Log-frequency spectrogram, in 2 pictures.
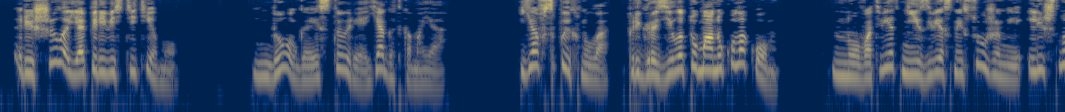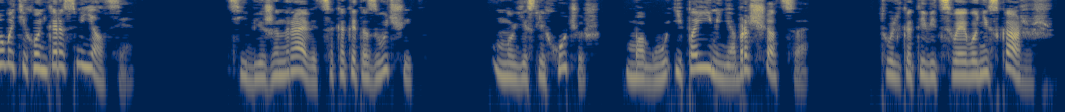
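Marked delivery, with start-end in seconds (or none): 2.5-4.5 much lower and softer; teasing male endearment. Acted. Betrothed calls the witch his berry, low and soft. 12.9-21.2 teasing betrothed. Acted. Male figure's voice.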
